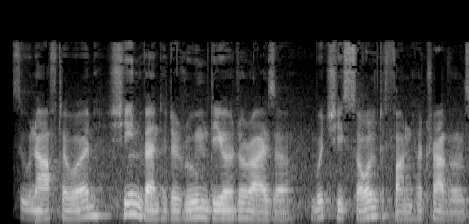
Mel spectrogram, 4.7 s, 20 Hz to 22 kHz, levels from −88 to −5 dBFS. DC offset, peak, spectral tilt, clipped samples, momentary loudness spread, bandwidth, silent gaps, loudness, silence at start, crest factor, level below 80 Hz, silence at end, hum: under 0.1%; -4 dBFS; -4.5 dB/octave; under 0.1%; 6 LU; 11.5 kHz; none; -25 LUFS; 0.15 s; 20 dB; -54 dBFS; 0 s; none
